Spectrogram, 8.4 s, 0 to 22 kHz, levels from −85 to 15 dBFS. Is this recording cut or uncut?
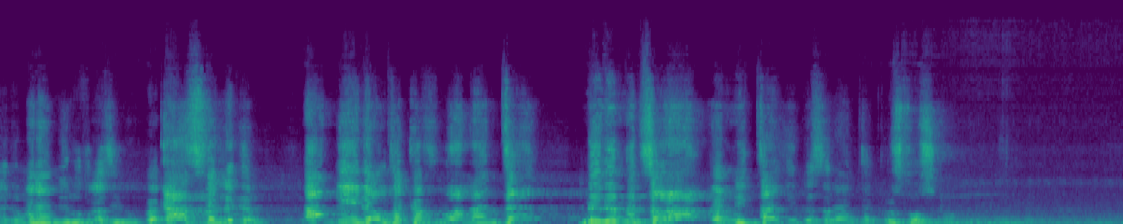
uncut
